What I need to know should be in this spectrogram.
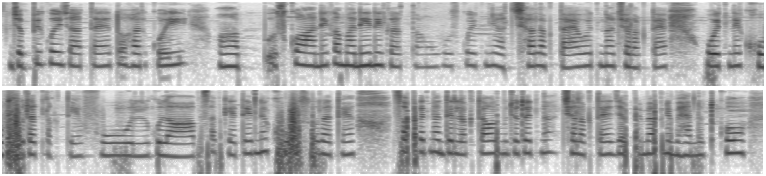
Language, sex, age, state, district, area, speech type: Urdu, female, 18-30, Uttar Pradesh, Ghaziabad, rural, spontaneous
